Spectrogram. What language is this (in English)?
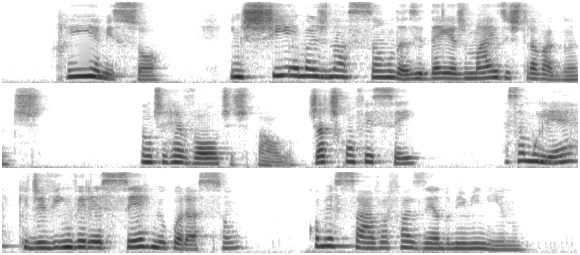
Portuguese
